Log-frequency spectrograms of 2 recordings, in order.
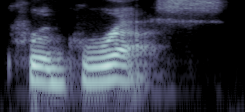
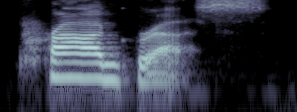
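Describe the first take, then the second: First: ProGRESS, the verb, last syllable strong; "progress" with weak first beat, long stressed second. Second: PROgress, the noun, first syllable strong; "progress" with stressed first beat, lighter second. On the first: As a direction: reduce the first syllable and lean on GRESS in "progress". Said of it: "the second syllable is stressed". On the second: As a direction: slowly lean on PRO in "progress". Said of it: "the first syllable is stressed". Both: Shown as a demonstration.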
